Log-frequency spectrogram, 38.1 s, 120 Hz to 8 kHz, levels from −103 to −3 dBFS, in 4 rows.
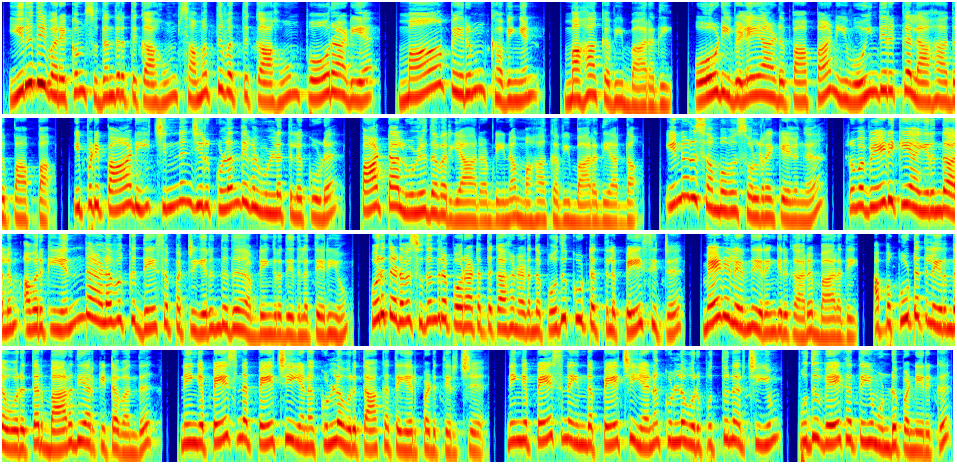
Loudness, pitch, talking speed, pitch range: -16 LUFS, 235 Hz, 125 wpm, 200-275 Hz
